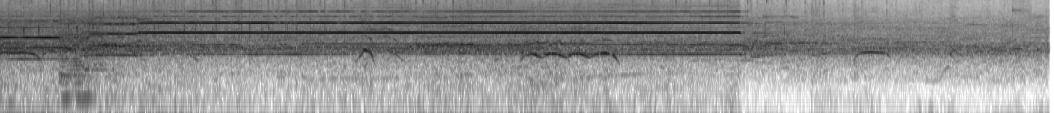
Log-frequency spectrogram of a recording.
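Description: A large crowd cheers and screams.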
